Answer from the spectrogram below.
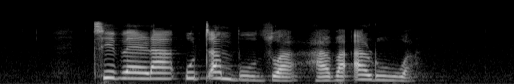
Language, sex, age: Venda, female, 21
